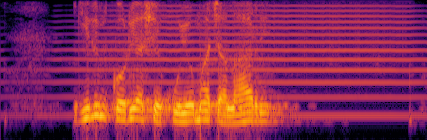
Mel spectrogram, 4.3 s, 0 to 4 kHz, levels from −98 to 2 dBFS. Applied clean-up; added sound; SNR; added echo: none; Trumpet; 17 dB; none.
